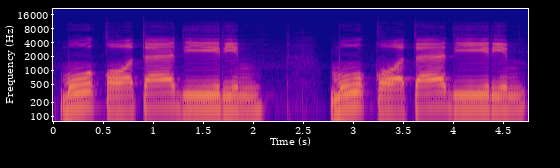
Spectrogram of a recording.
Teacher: pembacaan itu salah karena suara pantulan di bagian akhir terdengar teredam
